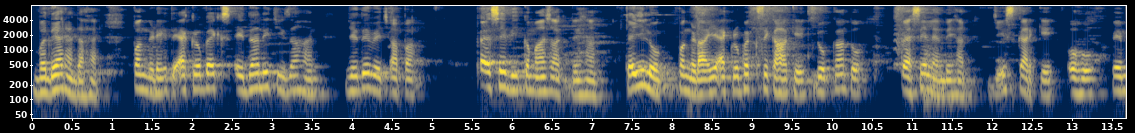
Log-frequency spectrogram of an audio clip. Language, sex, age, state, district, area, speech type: Punjabi, male, 18-30, Punjab, Jalandhar, urban, spontaneous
